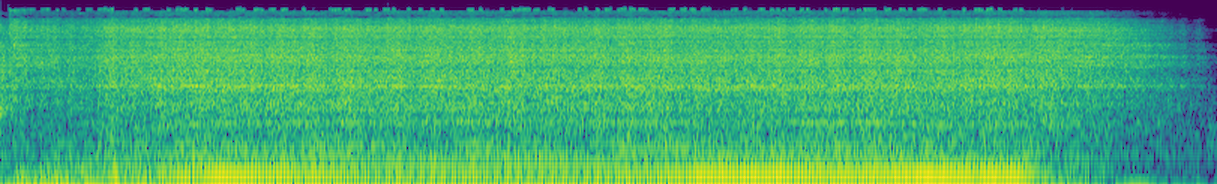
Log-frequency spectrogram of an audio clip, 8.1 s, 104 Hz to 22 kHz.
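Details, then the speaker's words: Jaguar XJ6 just started off the key after work, out of gear, no coolant in, idle speed and airflow not yet set up: fast even idle that never settles to slow tickover before shutdown; running too quick. "I just started it. And you can hear it's running too quick,"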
